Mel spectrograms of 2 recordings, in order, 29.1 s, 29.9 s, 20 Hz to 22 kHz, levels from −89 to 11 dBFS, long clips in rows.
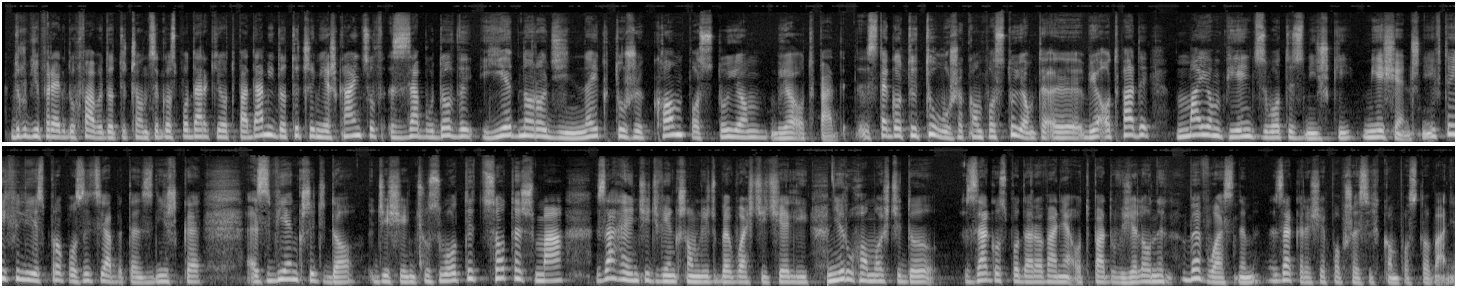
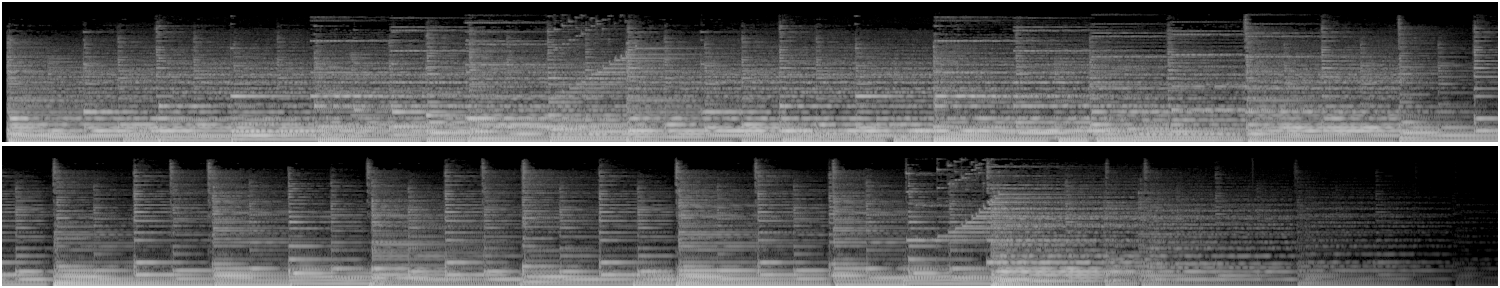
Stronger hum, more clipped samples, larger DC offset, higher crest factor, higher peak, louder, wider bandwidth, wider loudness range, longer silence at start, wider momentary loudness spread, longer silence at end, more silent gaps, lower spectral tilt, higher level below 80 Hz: neither; neither; neither; about the same, 16 dB vs 16 dB; about the same, 0 dBFS vs -2 dBFS; about the same, -17 LUFS vs -18 LUFS; first, 20 kHz vs 15 kHz; second, 2 LU vs 6 LU; about the same, 0.1 s vs 0.05 s; second, 5 LU vs 8 LU; second, 0 s vs 1.4 s; neither; second, -4.5 dB/octave vs -6 dB/octave; second, -60 dBFS vs -24 dBFS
